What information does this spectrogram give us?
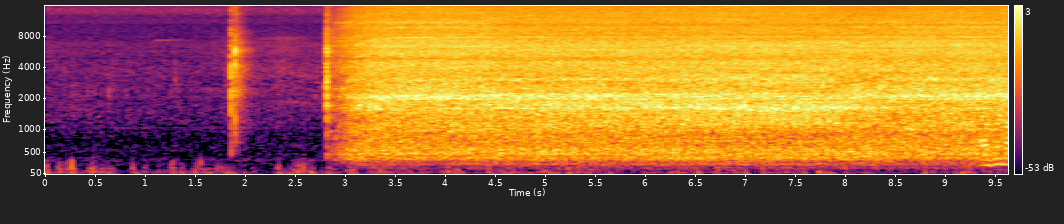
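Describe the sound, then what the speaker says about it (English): A handheld blow dryer set on high switches on after a few soft clicks and then roars in a steady, loud, close whoosh while heating the neck of a glass bottle. "I've got my handy blow dryer,"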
